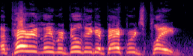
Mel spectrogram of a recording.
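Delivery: heated, worked-up, very loud outburst. Answering what we are building in Kerbal, heated. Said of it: "Sorry, I got heated".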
